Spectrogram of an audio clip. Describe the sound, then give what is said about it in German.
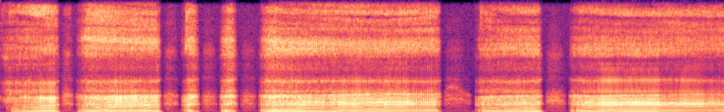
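A man's voice imitates a bear, giving a series of deep, drawn-out growls with brief pauses between them, loud. “Oder ein Bär.”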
